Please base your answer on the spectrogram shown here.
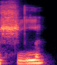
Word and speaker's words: Xi: It's supposed to say Gundam Shei. Technically, she uh some people pronounce it or whatever. I don't know. I pronounce it she because it's spelled XI.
